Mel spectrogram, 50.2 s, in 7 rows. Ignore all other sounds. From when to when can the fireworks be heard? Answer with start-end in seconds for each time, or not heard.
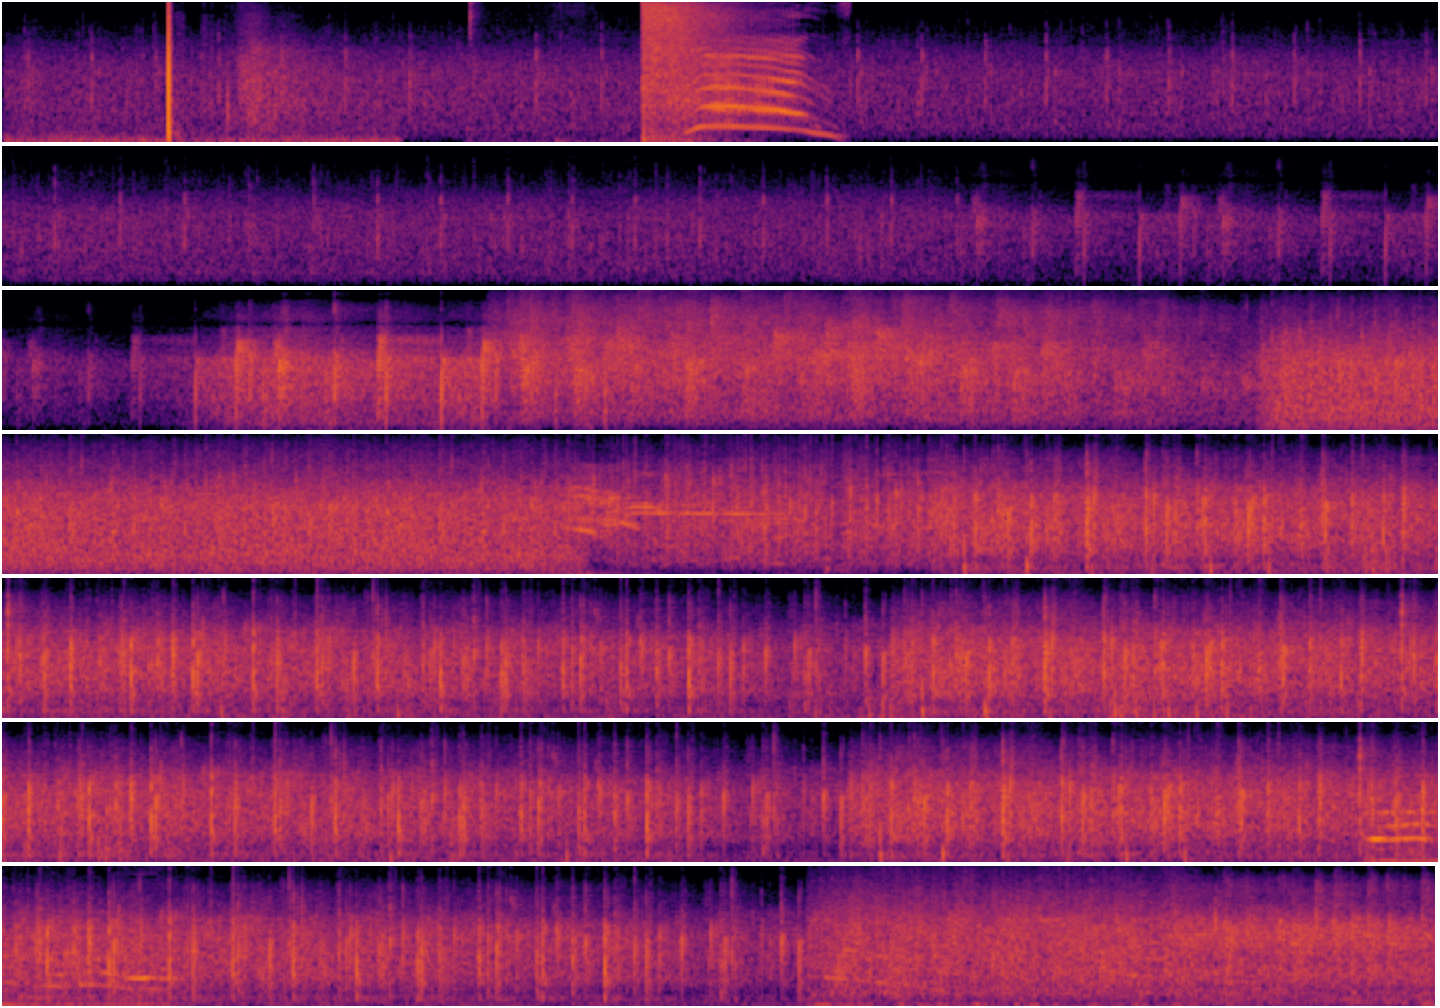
0.0-2.4, 3.1-3.8, 27.9-39.5.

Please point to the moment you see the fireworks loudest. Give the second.
1 s.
